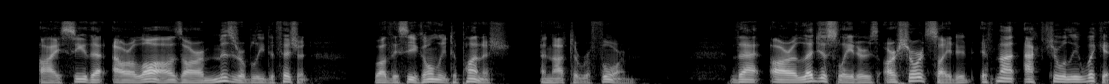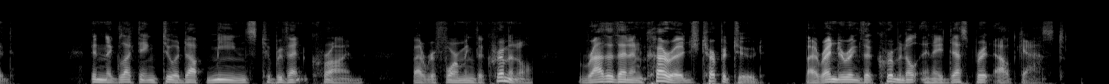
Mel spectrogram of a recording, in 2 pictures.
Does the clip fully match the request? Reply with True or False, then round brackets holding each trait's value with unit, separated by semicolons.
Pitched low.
True (105 Hz)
